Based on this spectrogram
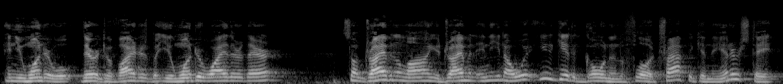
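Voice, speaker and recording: Husky folksy male preacher. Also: a little high, fast, a little mellow. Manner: folksy, rambling, repeats "okay?" for emphasis. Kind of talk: sermon.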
